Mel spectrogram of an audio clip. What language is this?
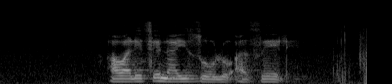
Zulu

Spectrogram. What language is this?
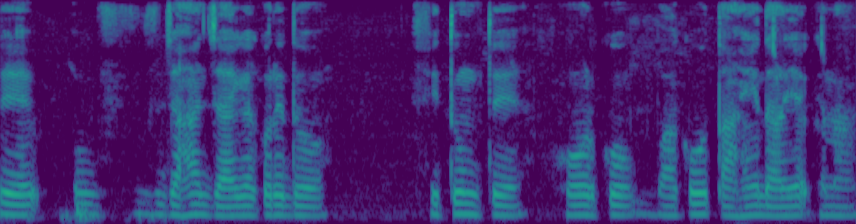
Santali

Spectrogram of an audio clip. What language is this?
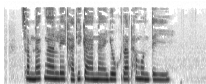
Thai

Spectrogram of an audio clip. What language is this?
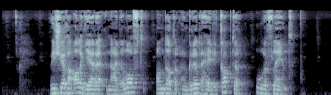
Western Frisian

